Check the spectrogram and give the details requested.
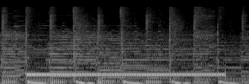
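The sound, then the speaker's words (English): A phone line rings with one long, steady two-second tone as a call is placed to a woman, set over a thumping bass beat that pulses about twice a second. No one speaks. “We are going to call her up here”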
